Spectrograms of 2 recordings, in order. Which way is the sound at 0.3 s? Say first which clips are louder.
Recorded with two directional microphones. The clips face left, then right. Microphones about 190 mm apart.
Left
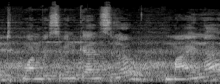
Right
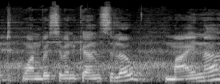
Right 9 dB; 65° right (ahead or behind).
